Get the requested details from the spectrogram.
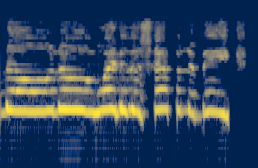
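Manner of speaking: very high, freaked-out mock scream. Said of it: "she freaked out and started screaming".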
